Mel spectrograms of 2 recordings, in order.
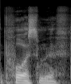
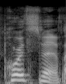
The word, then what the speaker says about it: Portsmouth: It's more like Portsmouth. – Portsmouth. – Like an IFF at the end.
